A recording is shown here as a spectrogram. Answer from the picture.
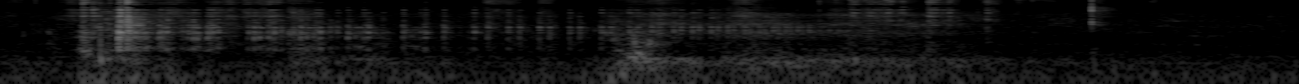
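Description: Near silence, with faint clicks and light rustling of thin copper wire being handled, a little louder about half a second in.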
